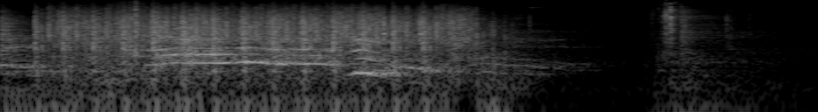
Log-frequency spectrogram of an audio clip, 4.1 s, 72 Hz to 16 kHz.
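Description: A turret trap fires in Resident Evil 7, a dense rapid burst of gunfire that holds loud for about two seconds, then fades, followed by a single later thump.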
